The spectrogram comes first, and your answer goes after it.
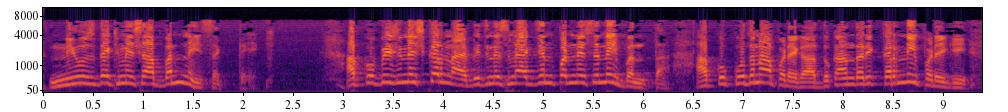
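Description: A man giving a spiritual talk, explaining slowly with everyday examples and mixing English phrases into his speech. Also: high voice, darkish tone, highs cut off. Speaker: spiritual teacher.

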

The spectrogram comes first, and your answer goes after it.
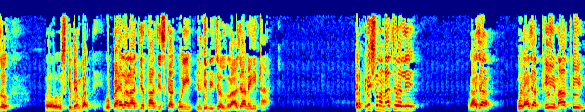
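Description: A man with a high voice retells old epic tales, animated and mixing in English words. The recording is dull and lo-fi. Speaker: spiritual speaker. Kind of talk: storytelling talk.

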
